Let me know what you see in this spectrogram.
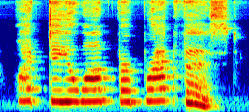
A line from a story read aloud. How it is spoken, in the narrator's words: Mom yelled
